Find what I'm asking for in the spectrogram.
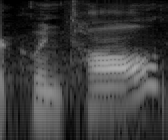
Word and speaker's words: Quintal: I'd like to introduce Miss Cassandra Quintal.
